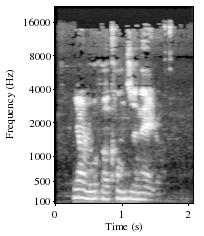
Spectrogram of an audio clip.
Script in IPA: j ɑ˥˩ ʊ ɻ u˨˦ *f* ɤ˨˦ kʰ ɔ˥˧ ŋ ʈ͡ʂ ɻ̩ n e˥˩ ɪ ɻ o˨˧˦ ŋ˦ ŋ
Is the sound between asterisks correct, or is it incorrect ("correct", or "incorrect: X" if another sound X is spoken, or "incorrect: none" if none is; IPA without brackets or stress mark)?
incorrect: x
